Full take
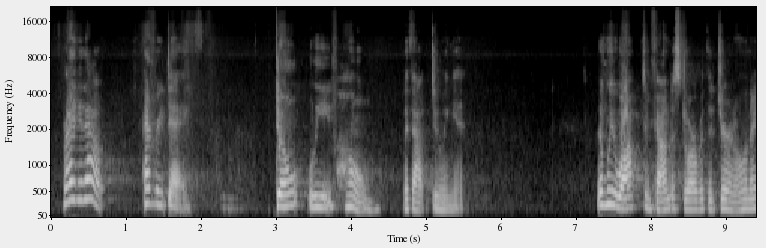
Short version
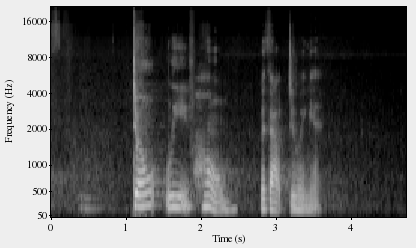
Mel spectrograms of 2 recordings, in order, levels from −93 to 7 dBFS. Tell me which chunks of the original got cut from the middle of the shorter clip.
none

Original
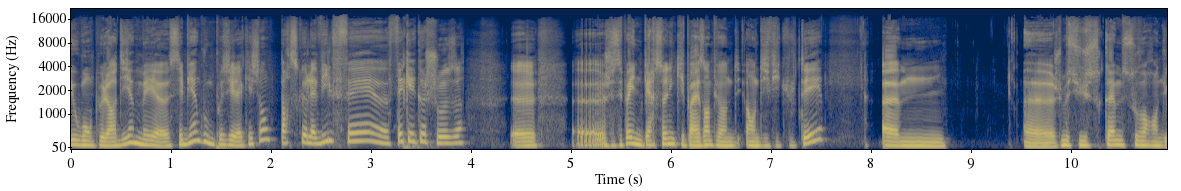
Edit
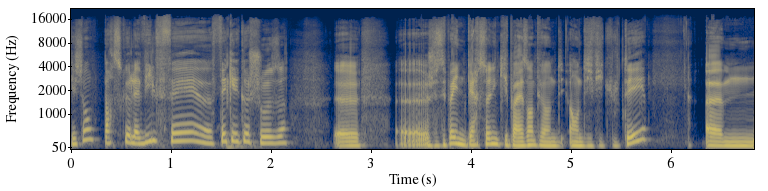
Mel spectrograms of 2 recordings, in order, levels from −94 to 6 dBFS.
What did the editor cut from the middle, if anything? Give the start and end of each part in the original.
none

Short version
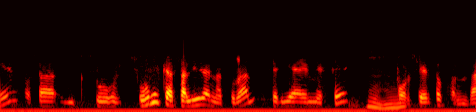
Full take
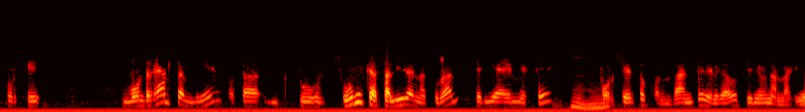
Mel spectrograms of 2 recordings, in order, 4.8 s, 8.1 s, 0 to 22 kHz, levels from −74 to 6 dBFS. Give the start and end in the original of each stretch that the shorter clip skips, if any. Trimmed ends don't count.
none

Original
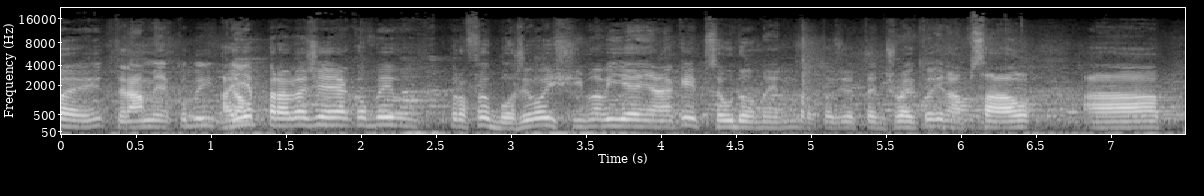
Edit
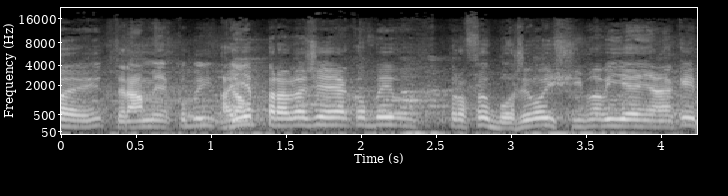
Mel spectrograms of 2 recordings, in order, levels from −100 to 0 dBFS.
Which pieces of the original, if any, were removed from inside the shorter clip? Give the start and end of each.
none

